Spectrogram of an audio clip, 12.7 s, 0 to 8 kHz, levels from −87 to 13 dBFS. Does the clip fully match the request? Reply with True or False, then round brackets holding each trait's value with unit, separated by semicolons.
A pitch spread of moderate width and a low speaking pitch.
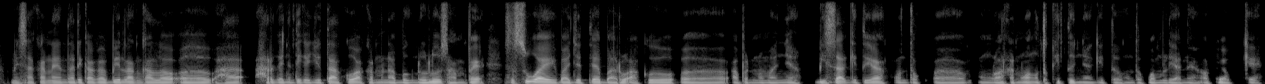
False (2.1 semitones; 100 Hz)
